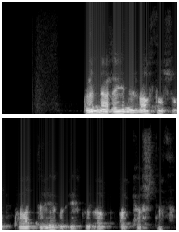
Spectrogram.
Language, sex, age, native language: Icelandic, male, 60-69, Icelandic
